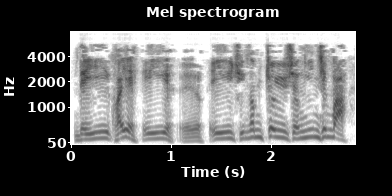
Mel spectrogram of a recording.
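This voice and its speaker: A man with a Cantonese accent narrating a story dramatically, expressive and posing rhetorical questions to his listeners. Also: a little high, normal speed, no room sound, highs cut off.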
